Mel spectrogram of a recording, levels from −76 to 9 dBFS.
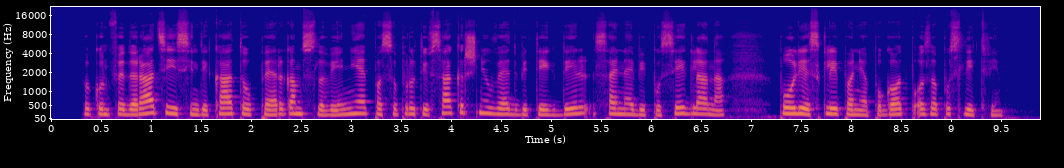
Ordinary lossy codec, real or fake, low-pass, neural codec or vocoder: none; real; none; none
